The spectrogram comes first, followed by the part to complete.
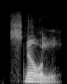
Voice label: "snowy", American

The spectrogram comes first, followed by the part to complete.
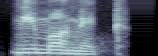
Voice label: "mnemonic", Indian

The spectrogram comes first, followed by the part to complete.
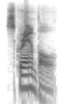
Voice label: "scramble", American

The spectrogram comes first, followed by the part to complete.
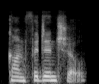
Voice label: "confidential", Indian

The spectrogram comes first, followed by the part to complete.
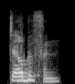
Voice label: "turbofan", Indian

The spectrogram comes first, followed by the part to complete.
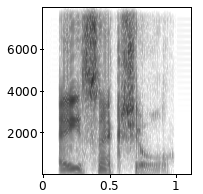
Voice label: "asexual", British

